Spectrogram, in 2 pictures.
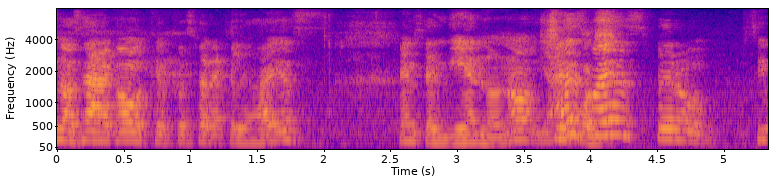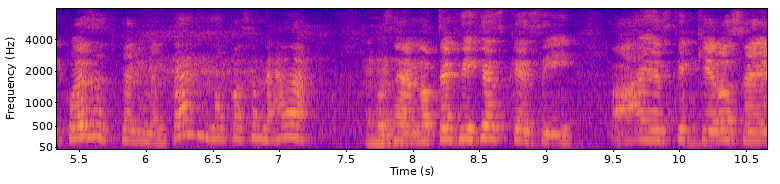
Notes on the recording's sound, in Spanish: en este masl grabado podcast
